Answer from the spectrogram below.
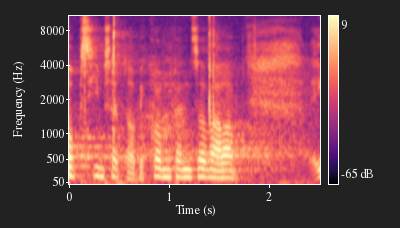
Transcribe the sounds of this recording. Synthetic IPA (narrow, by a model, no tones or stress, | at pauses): opsiːmsɛt̪ovɪko̞mpɛnzovalo̞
